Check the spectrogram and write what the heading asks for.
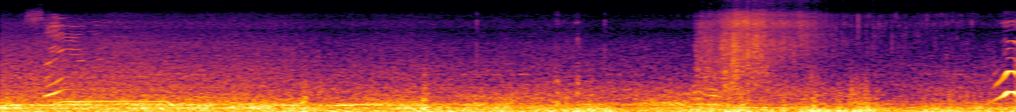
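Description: Wind rushing over the microphone mixed with churning wake water, with a boat engine running underneath, as a parasail harness is towed low over the sea. A brief louder hiss comes about seven seconds in.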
